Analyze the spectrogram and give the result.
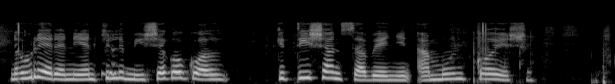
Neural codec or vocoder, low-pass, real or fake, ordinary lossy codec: none; 7.2 kHz; real; none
